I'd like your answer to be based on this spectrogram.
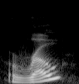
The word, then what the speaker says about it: Reau: So now that that's out of the way, I'm going to introduce our guest on the other side of the mic here, Justin Rowe, right? Rowe? – Yeah, Rowe. – But it's spelled, how's it spelled? – R-E-A-U.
